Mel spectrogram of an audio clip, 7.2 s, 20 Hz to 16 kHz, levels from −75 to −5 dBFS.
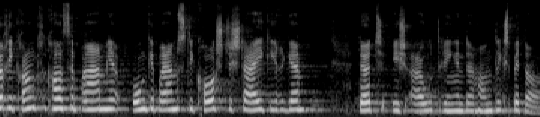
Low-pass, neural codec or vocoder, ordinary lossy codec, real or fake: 14.4 kHz; none; none; real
